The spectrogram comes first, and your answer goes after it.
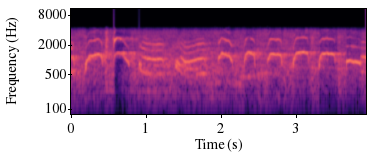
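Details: Female Maltese dog whining in a steady run of high, arched whimpers, each rising then falling, about eight in four seconds, with one sharp click near the start.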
